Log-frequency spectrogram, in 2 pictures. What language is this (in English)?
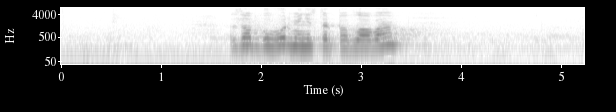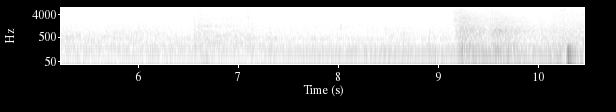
Bulgarian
